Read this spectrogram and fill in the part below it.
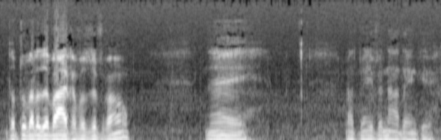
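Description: An actor playing a wry, weary private detective in a radio drama, speaking in a dry, sardonic and understated way. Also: male voice, lowish voice, fairly even intonation, normal speed, slight background noise, natural voice. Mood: dry banter. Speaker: actor playing narrator and lead. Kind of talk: radio drama acting and first-person narration. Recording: muffled, thin phone-like radio recording.

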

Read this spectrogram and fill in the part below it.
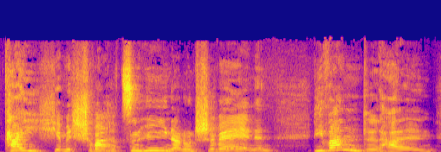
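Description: A proud lady of the tavern in a radio drama, with a fairly high voice. She speaks slowly and theatrically, aggrieved and lingering grandly on her phrases. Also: animated, fairly bright tone, heavily acted. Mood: aggrieved, wistful. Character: proud, aggrieved tavern lady Donna Odilia, given to reminiscing. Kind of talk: literary radio play acting.

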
